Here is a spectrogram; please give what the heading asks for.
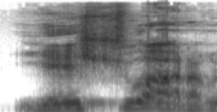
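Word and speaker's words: ישוע: 이 히브리어가 어떻게 읽어지냐면 예슈아라고 읽어져요.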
